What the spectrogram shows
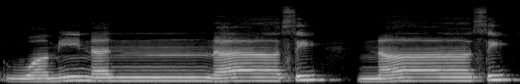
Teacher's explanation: نون کو لمبا کرنا ہے آپ نے، کیونکہ نون کے بعد الف ہے، اور سین میں آپ نے سیٹی پیدا کرنی ہے۔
